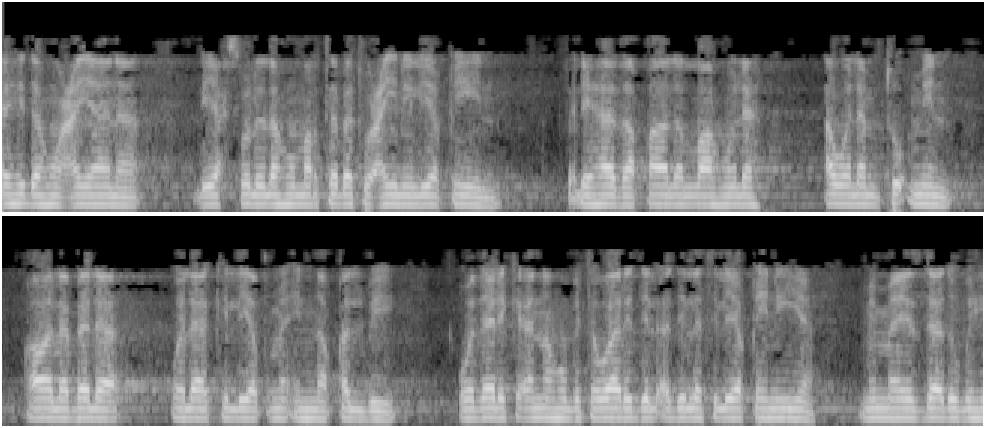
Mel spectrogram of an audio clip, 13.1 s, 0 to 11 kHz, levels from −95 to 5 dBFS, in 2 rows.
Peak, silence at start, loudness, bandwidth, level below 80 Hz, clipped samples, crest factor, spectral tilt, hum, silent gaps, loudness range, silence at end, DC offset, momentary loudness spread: -2 dBFS; 0 s; -17 LUFS; 6.4 kHz; -48 dBFS; under 0.1%; 14 dB; -7 dB/octave; none; none; 1 LU; 0 s; under 0.1%; 8 LU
